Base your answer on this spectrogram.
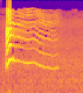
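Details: A puppy, scared on its first walk outside, gives one loud, high whistled squeak. It starts sharply and then slides steadily downward in pitch for most of a second.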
